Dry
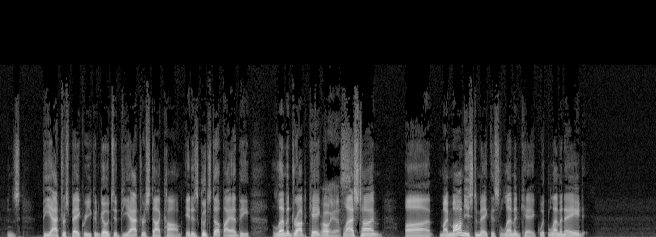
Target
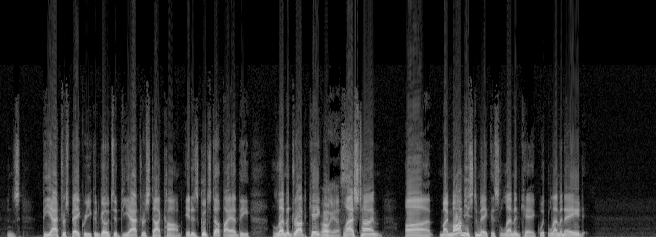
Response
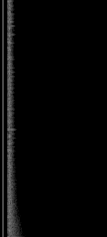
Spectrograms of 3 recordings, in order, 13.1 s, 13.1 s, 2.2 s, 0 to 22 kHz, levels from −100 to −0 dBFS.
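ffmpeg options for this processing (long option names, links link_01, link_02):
-af "aeval=exprs='clip(val(0),-1,0.0841)':channel_layout=same,volume=-2.5dB"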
